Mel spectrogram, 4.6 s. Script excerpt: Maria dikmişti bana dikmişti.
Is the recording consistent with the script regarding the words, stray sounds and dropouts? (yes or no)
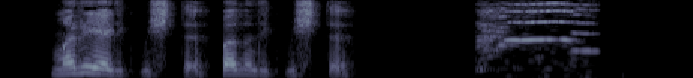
no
